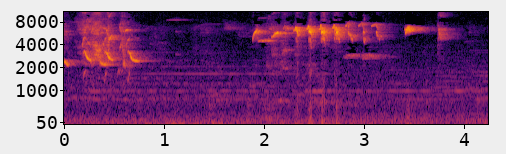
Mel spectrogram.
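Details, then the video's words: Orange-headed thrush, a champion Indonesian "anis merah" singer, delivers a rich burst of high chattering notes, a pause, then a rapid run of bright repeated whistled syllables ending in a single sharp note. "Burung Anis Merah Gacor Juara"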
